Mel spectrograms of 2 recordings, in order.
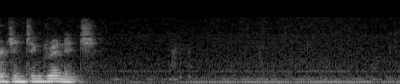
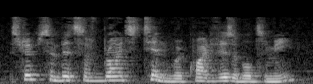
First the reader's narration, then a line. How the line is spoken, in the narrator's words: he said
